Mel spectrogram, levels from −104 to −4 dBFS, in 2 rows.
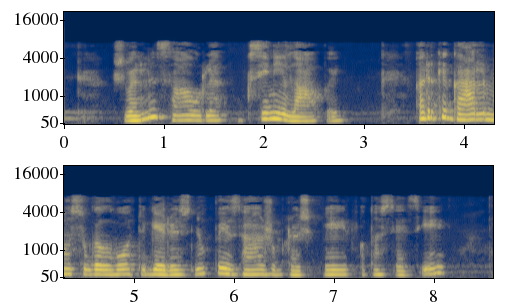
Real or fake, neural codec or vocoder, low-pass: fake; codec, 16 kHz, 4 kbps, X-Codec, WavLM features, trained on Multilingual LibriSpeech; 7.2 kHz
